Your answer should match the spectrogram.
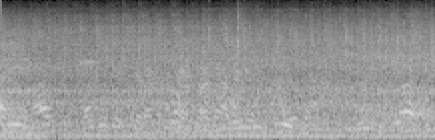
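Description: Dump truck's diesel engine running steadily, with its bed raised to tip a load of soil, and faint voices in the background.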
